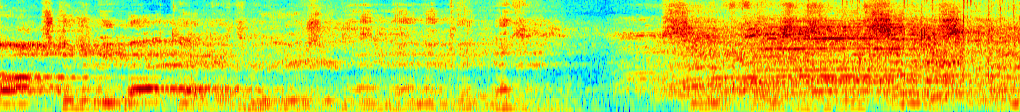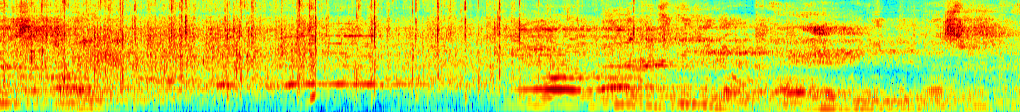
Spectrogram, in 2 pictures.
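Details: Man, a former Christian rock record producer, with incurable spasmodic dysphonia that began at the height of his career and progressively worsened until his voice was gone; vocal coaches and doctors did not help; disorder audible in his current voice: spasmodic dysphonia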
